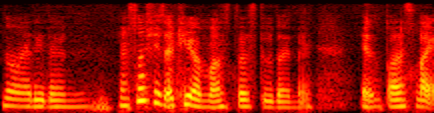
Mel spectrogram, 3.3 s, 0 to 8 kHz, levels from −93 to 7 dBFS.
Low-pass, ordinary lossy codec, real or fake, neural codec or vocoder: 7.2 kHz; none; fake; codec, 44.1 kHz, 2.6 kbps, DAC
